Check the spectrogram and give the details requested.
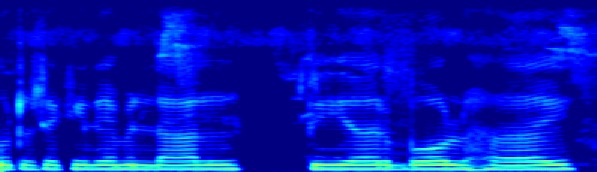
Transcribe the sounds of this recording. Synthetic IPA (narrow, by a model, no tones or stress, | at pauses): otsekʰilemelal | pijəɾbɔlɦəj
